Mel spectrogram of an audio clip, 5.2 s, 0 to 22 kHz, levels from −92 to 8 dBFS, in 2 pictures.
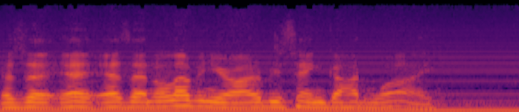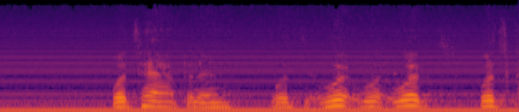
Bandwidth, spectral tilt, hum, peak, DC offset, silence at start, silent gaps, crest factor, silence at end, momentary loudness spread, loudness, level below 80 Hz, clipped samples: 18 kHz; -6.5 dB/octave; none; -12 dBFS; under 0.1%; 0 s; none; 16 dB; 0 s; 14 LU; -29 LUFS; -38 dBFS; under 0.1%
